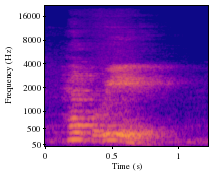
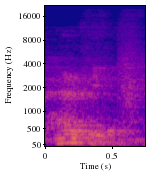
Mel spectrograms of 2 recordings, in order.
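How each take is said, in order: First: The two words are said separately and fully. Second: The p runs straight into a weak with. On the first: The speaker calls it wrong. "이렇게 발음하면 안 되고요" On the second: The speaker calls it right. "이 P하고 연결해갖고 헬피드가 됩니다"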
